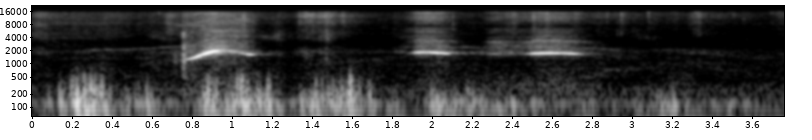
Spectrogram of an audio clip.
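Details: Red-winged tinamou giving a loud whistled call: one sharply rising note, then two level, sustained whistles in quick succession, over low rumbling handling noise and soft thuds.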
